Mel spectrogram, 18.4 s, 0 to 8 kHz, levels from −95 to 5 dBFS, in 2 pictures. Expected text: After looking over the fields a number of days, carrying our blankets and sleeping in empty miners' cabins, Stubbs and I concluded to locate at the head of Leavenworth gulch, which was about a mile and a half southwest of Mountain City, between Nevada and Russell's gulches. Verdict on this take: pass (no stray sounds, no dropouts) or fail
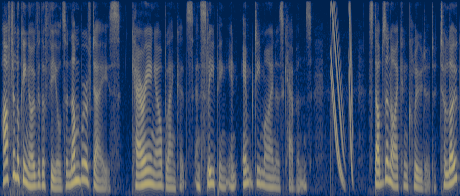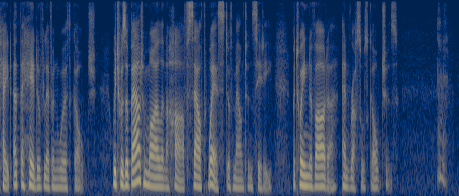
fail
